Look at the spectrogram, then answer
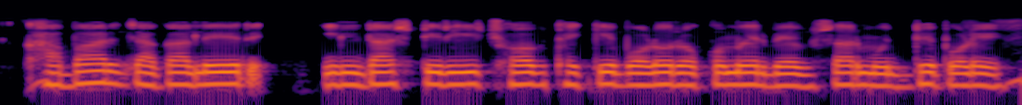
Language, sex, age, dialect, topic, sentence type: Bengali, female, 41-45, Jharkhandi, agriculture, statement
